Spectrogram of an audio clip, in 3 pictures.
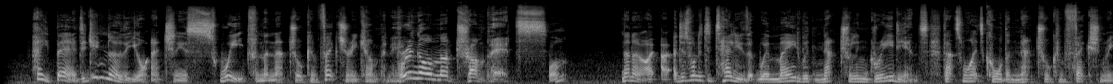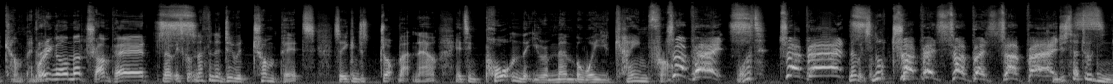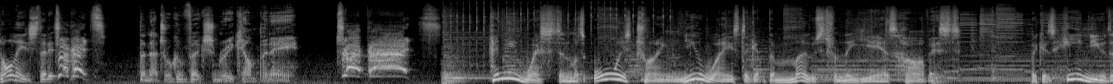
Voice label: Commercials Montage, 30/40's London/Neutral, Deep/Engaging/Comedy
